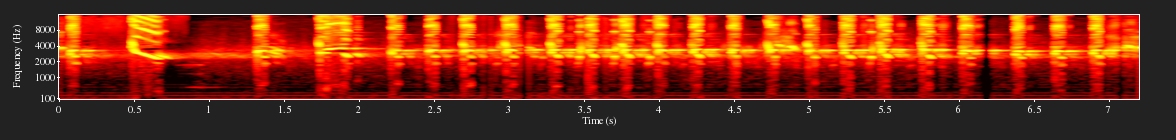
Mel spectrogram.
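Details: Eagle on its nest giving alert calls as a large intruding bird flies past, possibly an osprey or another eagle: thin, high chittering notes repeated rapidly and steadily throughout, mixed with sharp clicking and crackling noise bursts.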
